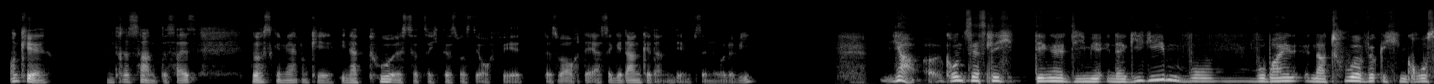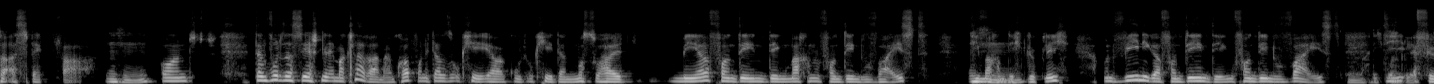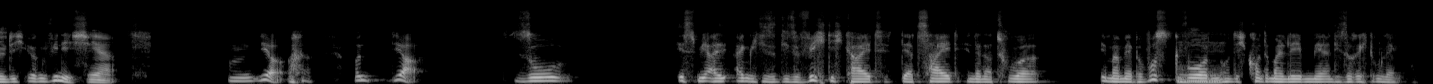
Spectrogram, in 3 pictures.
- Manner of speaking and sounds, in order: chuckle
- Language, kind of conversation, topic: German, podcast, Wie wichtig ist dir Zeit in der Natur?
